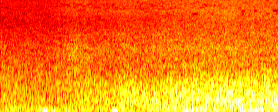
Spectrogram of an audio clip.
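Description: Ocean surf breaking and washing onto a beach, the wash swelling louder about a second in.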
